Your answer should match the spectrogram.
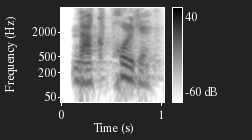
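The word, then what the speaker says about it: Nachfolge: 이 나크폴게, 한번 따라할까요? 나크폴게. 이 이 CH, 영어로 독일말로 체하예요. 체하가 앞에가 A가 있으면 흐 발음으로 해야 돼.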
